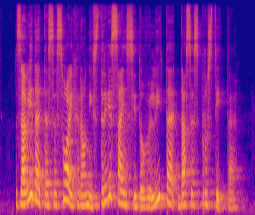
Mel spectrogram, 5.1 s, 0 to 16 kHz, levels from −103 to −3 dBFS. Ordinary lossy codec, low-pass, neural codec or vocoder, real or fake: none; 14.4 kHz; none; real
